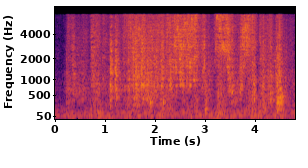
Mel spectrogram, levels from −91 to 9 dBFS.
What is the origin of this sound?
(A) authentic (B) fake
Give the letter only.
A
